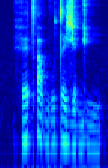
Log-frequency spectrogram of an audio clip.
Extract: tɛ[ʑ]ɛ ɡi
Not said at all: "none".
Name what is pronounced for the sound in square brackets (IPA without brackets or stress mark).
ʑ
